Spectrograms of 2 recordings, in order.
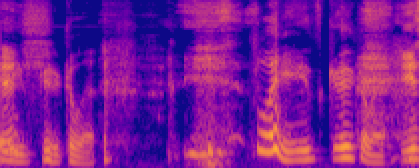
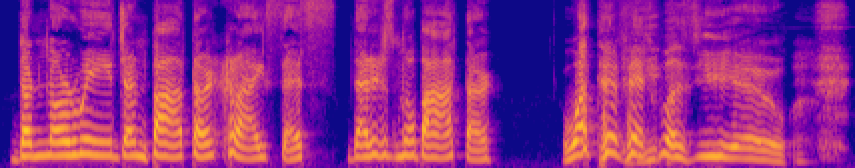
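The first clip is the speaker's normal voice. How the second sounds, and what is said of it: Put-on Swedish accent. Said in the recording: “You just sound Swedish. ... You sound like Trixie Mattel doing a Swedish accent.”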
